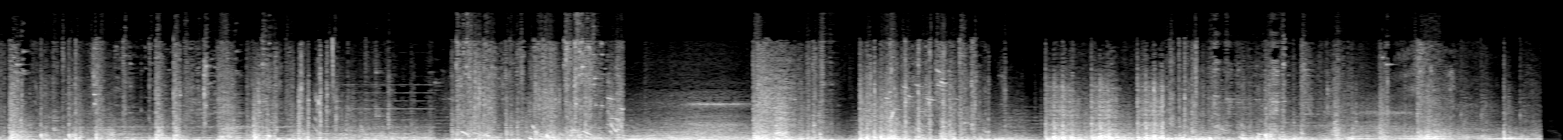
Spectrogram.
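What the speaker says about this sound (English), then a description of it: "both agencies meet in the middle of the street for a vicious gunfight" A vicious street gunfight in a film: loud, dense bursts of overlapping gunfire and automatic weapon fire ring out almost without pause, mixed with heavy crashes and thuds.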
